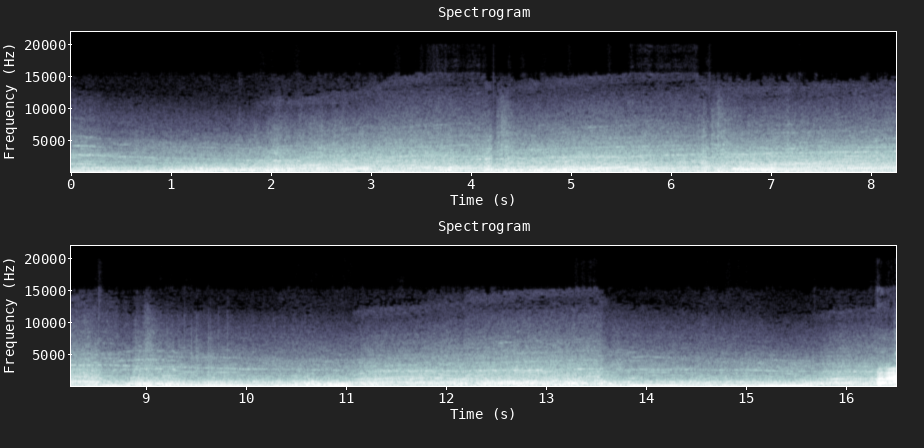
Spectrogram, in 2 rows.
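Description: GT3 race cars in Assetto Corsa Competizione, including a Ferrari and a Porsche, lap the Valencia circuit with steady engine drones, rising and falling revs and whining gear shifts over the whole stretch, heard without voices.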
